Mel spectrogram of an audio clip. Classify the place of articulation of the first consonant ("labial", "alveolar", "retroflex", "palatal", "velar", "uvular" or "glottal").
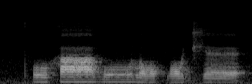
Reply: labial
